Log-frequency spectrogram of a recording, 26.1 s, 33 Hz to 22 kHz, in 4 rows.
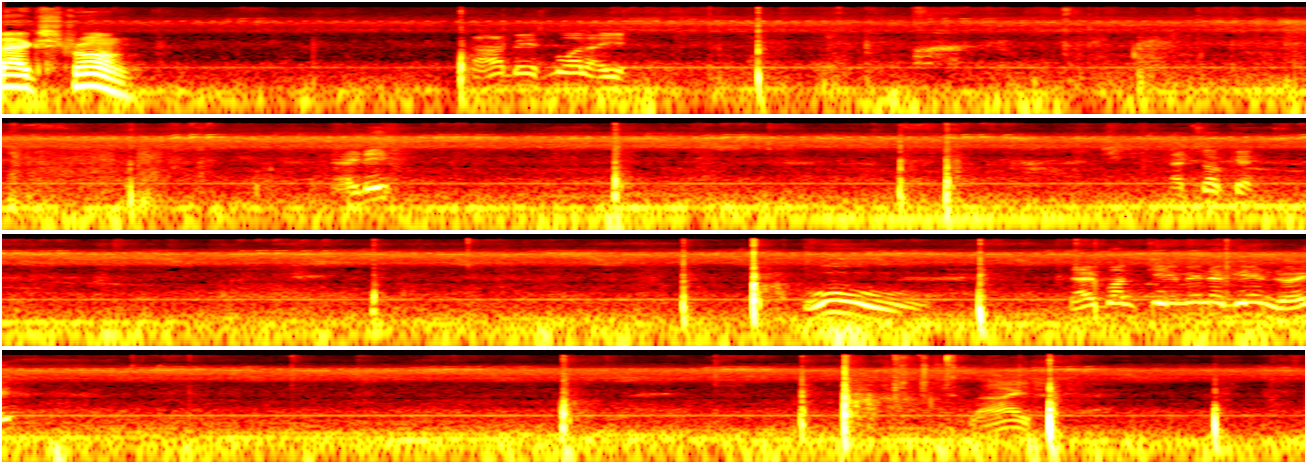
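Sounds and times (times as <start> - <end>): high-pitched insect chorus: 0.0 - 26.0.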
